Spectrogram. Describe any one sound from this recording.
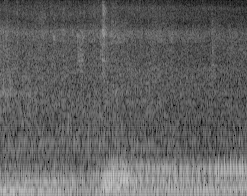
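A car engine rumbles as a car drives past.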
